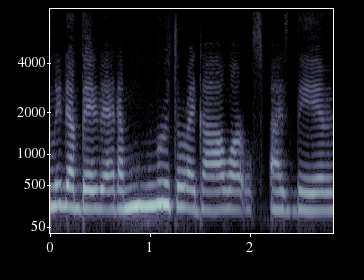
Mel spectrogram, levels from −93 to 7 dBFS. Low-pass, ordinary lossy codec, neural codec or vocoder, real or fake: none; none; codec, 16 kHz, 0.5 kbps, X-Codec, HuBERT features, trained on general audio; fake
